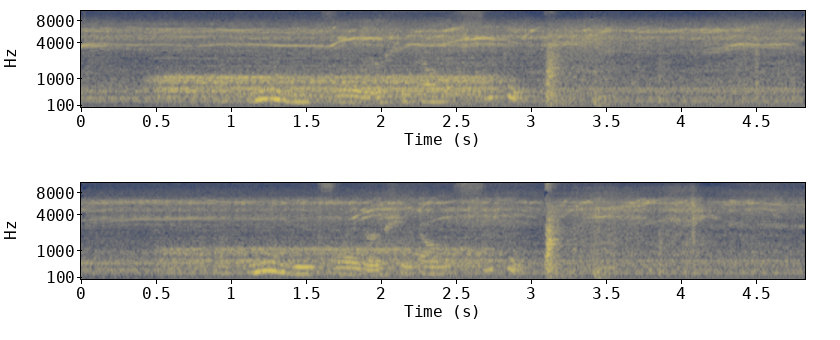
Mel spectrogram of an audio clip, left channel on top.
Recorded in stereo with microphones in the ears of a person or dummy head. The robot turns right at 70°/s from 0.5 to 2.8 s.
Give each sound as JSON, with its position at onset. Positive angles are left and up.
{"t": 0.9, "sound": "a woman speaking", "azimuth_deg": -95, "distance_m": 3.0}
{"t": 3.1, "sound": "a splash", "side_deg": -30, "distance_m": 1.4}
